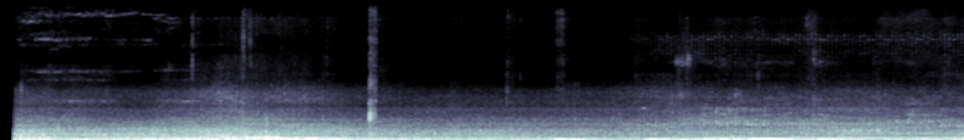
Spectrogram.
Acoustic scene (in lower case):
street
